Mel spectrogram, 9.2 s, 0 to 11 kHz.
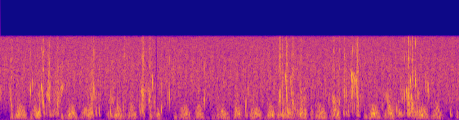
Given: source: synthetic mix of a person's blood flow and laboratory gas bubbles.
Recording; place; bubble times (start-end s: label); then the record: Doppler ultrasound of blood flow; precordium
0.00-0.04 s: bubbles
0.18-0.28 s: bubbles
0.56-0.68 s: bubbles
0.75-1.29 s: bubbles
1.76-2.04 s: bubbles
2.08-2.29 s: bubbles
2.33-2.55 s: bubbles
2.76-3.12 s: bubbles
3.20-3.28 s: bubbles
3.34-3.42 s: bubbles
4.06-4.12 s: bubbles
4.88-5.00 s: bubbles
5.02-5.12 s: bubbles
5.52-6.16 s: bubbles
6.56-6.81 s: bubbles
6.85-7.25 s: bubbles
7.60-8.43 s: bubbles
8.48-8.61 s: bubbles
8.97-9.06 s: bubbles
9.17-9.20 s: bubbles
From the record:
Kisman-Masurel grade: 242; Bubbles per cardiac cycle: several, 3 to 8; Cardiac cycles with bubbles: 100%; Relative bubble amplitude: moderate (0.250 to 0.450); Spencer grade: 3 (all of the cardiac periods contain showers or single bubble signals, but not dominating or overriding the cardiac motion signals); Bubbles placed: only in the low amplitude regions of the cardiac cycle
